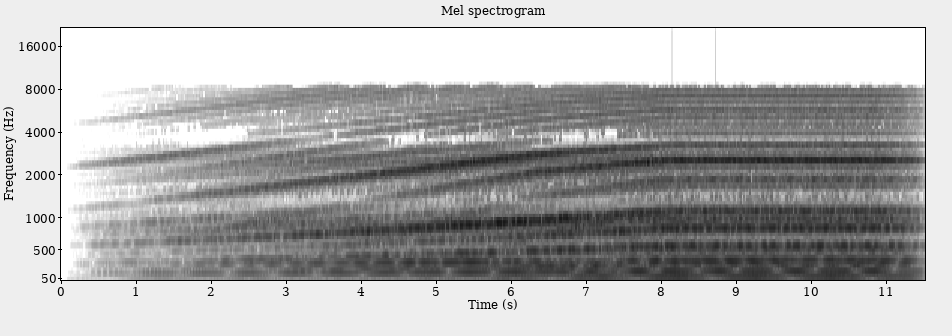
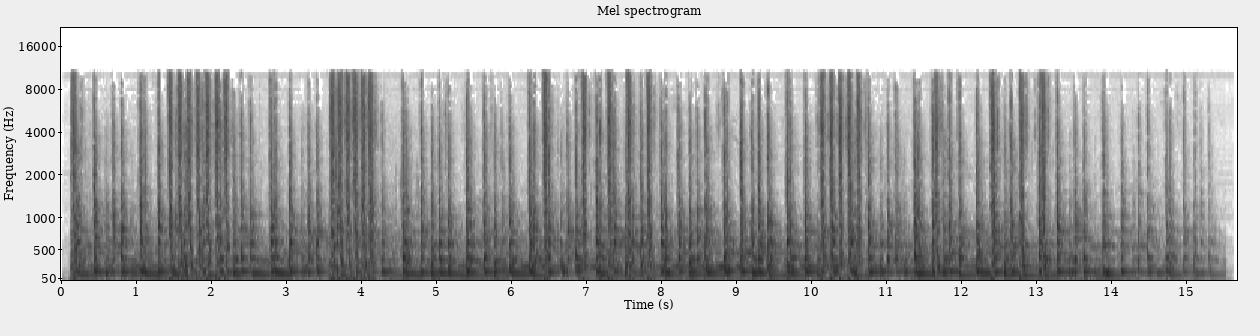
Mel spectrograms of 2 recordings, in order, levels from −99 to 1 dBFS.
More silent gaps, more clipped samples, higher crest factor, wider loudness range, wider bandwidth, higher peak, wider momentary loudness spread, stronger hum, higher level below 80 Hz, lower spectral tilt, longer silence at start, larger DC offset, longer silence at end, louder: neither; neither; about the same, 14 dB vs 18 dB; first, 16 LU vs 2 LU; second, 8.8 kHz vs 11 kHz; first, 0 dBFS vs -4 dBFS; first, 16 LU vs 7 LU; neither; about the same, -36 dBFS vs -38 dBFS; about the same, -3 dB/octave vs -4 dB/octave; first, 1.4 s vs 0.1 s; first, 0.4% vs under 0.1%; second, 0 s vs 0.15 s; first, -11 LUFS vs -20 LUFS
